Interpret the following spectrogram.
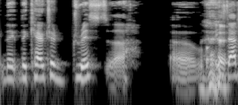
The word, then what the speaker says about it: Drizzt: Like the character Drizzt. Is that how you pronounce it? It's Drizzt.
